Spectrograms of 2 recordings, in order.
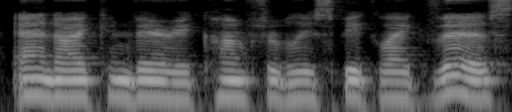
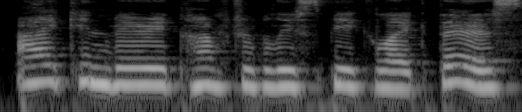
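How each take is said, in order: First: It is spoken at a low pitch. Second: It is spoken at a high pitch.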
